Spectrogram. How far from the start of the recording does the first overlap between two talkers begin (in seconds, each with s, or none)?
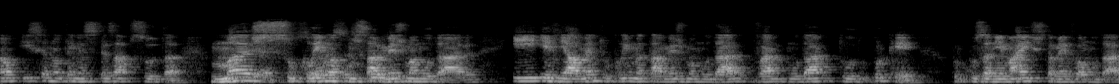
2.3 s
